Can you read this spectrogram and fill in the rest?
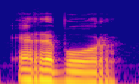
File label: "Erebor", Sindarin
